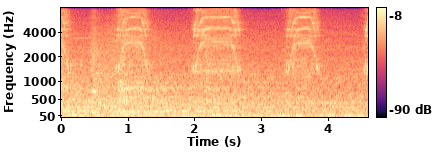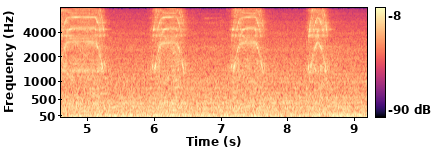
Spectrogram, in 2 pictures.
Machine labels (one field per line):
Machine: slide rail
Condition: normal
